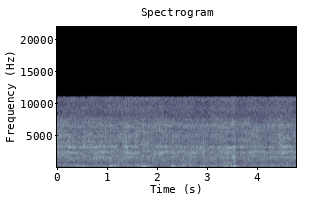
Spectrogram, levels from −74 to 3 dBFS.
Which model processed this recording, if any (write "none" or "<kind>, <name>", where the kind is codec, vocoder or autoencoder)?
codec, SNAC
